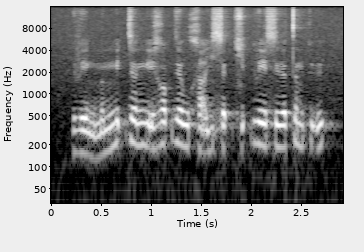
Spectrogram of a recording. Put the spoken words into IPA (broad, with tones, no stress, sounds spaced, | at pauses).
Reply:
v e˧˩ ŋ m ə˨˦ m ŋ e˦˥ t̚ z əː˨˦ ŋ ḛ˧˥ ɣ ɔ˦˥ k̚ z ə˧ w x a̰˧˥ j s ə˨˩ t̚ t͡ɕ ə˦˥ t̚ v e˧ s ɨ˨˦ ə̯ t̪ ə˨˦ m k ɨ̰˧˥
